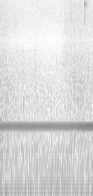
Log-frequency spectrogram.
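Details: Simulated ASMR roleplay hearing assessment: a steady, pure hum of a struck tuning fork held behind the ear for the bone-conduction step of a Rinne test.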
